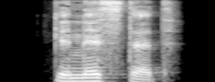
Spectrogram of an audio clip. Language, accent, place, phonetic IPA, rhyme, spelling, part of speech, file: German, Germany, Berlin, [ɡəˈnɪstət], -ɪstət, genistet, verb, De-genistet.ogg
- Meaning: past participle of nisten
